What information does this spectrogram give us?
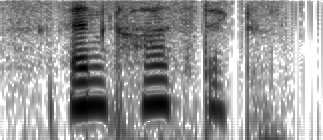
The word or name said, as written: encaustic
